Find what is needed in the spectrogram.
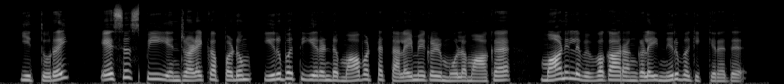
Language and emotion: Tamil, neutral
